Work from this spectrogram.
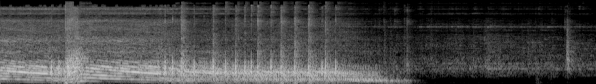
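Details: Ironhorse-ported Husqvarna 372XP chainsaw in cold weather, running slightly lean from the cold: revs climb cleanly and settle to an even burble before shutting off; runs well with no stumble.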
